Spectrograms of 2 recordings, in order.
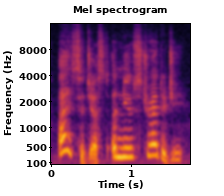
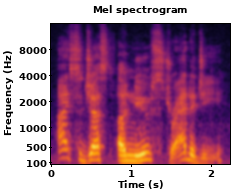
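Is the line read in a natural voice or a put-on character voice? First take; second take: character voice; natural voice. First: It is read in a put-on character voice. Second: It is read in the speaker's natural voice.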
